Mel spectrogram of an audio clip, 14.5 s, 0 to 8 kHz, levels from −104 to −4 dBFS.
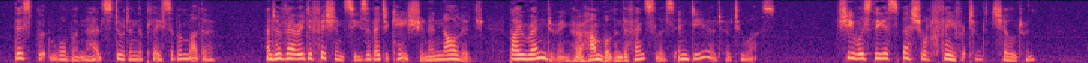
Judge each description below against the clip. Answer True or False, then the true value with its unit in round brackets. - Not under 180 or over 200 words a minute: False (150 wpm)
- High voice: True (205 Hz)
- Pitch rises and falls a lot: False (4.3 semitones)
